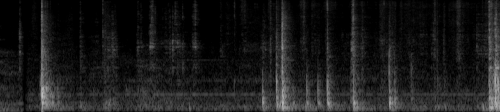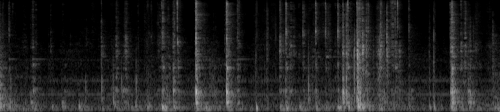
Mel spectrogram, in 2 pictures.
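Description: Irregular clicks, taps and rattles of wires, plastic connectors and the plastic fluid tank being handled and pulled loose inside a fog machine's sheet-metal case. The sharpest knock comes about half a second in, with further knocks near three, five and eight and a half seconds.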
